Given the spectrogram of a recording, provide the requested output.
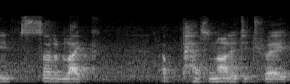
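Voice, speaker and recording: A man's voice with noticeable background noise. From Argentina. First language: Spanish. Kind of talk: casual talk to camera. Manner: stuttering, hesitant.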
